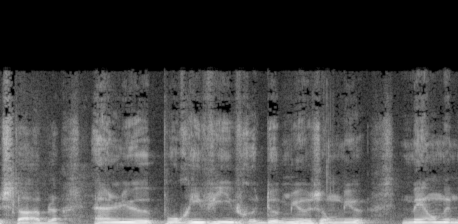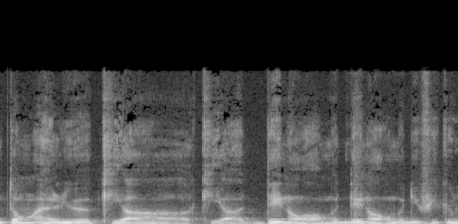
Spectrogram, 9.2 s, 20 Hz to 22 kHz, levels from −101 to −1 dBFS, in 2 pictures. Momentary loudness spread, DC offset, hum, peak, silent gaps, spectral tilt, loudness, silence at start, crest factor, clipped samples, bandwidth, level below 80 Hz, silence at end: 11 LU; 1%; none; 0 dBFS; none; -6.5 dB/octave; -16 LUFS; 0 s; 16 dB; under 0.1%; 15.5 kHz; -38 dBFS; 0 s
